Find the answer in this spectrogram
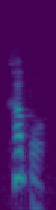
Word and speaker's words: Koppel: So I'm with Jimmy Koppel, is the right way to say it.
